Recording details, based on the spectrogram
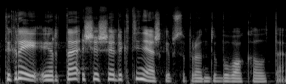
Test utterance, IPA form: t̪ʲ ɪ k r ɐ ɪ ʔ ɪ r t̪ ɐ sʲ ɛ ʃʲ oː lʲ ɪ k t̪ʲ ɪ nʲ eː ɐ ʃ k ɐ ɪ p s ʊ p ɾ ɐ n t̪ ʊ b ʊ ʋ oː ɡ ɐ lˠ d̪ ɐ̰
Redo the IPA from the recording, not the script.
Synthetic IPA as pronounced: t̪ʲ ɪ k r ɐ ɪ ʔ ɪ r t̪ ɐ ʃʲ ɛ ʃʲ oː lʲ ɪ k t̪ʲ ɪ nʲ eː ɐ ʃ k ɐ ɪ p s ʊ p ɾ ɐ n t̪ ʊ b ʊ ʋ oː k ɐ lˠ t̪ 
